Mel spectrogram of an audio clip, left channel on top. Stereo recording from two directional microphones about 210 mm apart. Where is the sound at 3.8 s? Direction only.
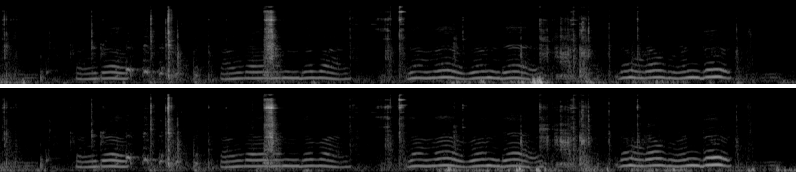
30° right (ahead or behind).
